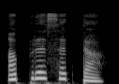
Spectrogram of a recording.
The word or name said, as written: ಅಪ್ರಸಕ್ತಿ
